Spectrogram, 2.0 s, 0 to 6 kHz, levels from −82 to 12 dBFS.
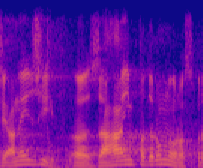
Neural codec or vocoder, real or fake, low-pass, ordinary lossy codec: none; real; 5.4 kHz; Opus, 32 kbps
